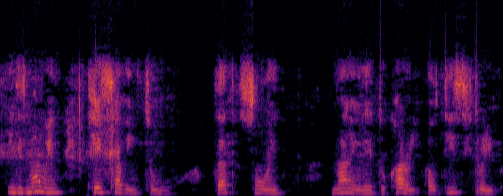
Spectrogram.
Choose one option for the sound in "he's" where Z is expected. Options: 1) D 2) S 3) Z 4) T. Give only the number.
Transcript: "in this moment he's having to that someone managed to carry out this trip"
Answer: 2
